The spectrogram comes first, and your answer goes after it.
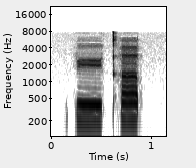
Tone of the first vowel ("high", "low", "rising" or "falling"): low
